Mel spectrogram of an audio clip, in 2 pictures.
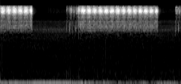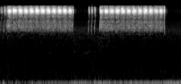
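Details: Grasshopper making its mating call: dry, hissing, very high buzzy bursts about two seconds long, each opening with a few quick ticks, separated by short silent gaps and repeated four times over a low steady hum.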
